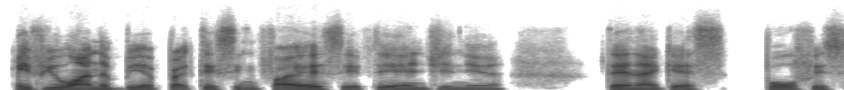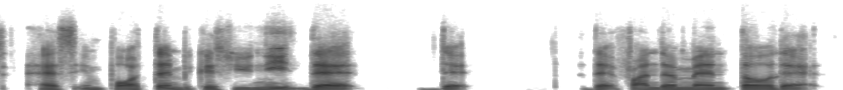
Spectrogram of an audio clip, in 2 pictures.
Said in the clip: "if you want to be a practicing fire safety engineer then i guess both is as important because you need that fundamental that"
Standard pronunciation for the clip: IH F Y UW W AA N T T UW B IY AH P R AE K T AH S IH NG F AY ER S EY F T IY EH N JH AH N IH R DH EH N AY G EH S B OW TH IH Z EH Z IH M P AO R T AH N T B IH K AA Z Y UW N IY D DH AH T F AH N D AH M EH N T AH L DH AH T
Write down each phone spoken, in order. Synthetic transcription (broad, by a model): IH F Y UW W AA N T T UW B IY AH P R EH K T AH S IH NG F AY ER S EY F T IY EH N JH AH N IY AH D EH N AY G EH S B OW F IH S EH S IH M P AO T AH N B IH K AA S Y UW N IY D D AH T F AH N D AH M EH N T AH L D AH T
